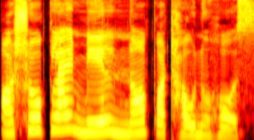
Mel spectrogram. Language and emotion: Nepali, neutral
